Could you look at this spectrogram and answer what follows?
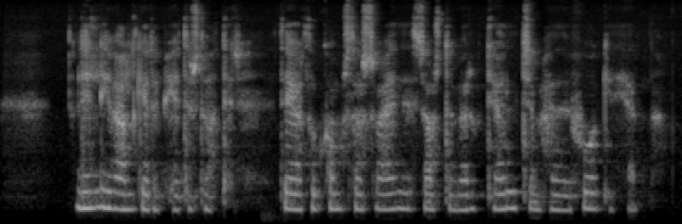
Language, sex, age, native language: Icelandic, female, 30-39, Icelandic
